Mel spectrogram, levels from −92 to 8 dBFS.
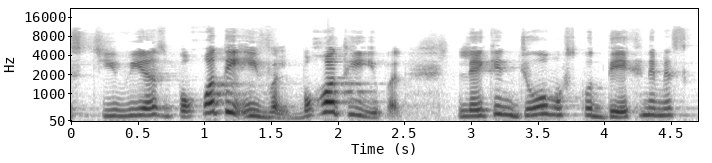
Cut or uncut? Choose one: uncut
